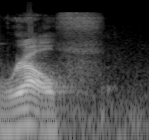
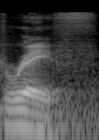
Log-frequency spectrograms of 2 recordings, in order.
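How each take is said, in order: First: The name has a short vowel and an L. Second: The name rhymes with safe, with no L. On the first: The speaker calls it wrong. "people calling him Ralph" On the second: The speaker calls it right. "it's pronounced Rafe"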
